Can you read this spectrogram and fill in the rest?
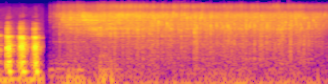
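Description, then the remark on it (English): A few quick thumps, then a loud, steady hiss of chicken frying in hot oil, with crackling grease pops scattered throughout. “you could hear that and the grease popping.”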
